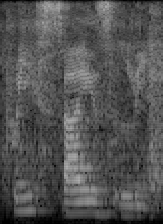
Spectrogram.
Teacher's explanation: enseguida después de la s la e es muda aquí entonces el sonido que le sigue es la l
